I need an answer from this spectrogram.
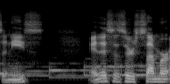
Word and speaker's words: Anis: Some people are call her Anis, or some other forms of that name because they can't pronounce it right, but it's Anise.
